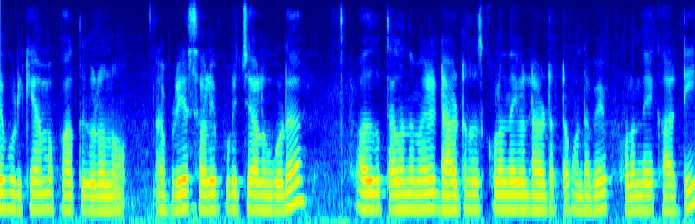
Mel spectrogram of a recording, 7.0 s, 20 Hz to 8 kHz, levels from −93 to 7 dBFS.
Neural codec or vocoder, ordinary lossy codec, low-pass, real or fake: codec, 16 kHz, 2 kbps, X-Codec, WavLM features, trained on Multilingual LibriSpeech; none; none; fake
